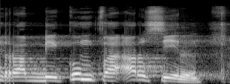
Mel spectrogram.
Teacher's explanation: ada mim bertemu dengan fa yang kita sebut dengan idhar syafawi, tidak didengungkan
